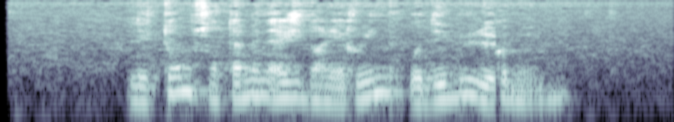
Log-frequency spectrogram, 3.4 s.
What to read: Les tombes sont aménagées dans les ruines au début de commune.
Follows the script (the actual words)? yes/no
yes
